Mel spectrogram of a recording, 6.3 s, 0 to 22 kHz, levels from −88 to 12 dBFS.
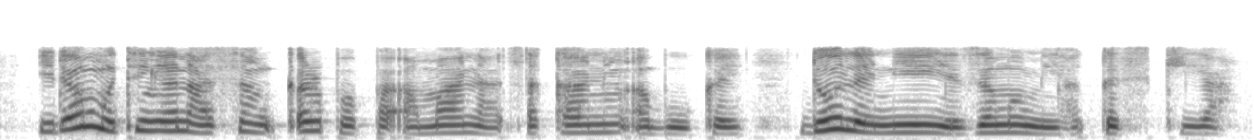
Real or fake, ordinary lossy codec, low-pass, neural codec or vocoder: fake; none; 5.4 kHz; vocoder, 44.1 kHz, 128 mel bands every 512 samples, BigVGAN v2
